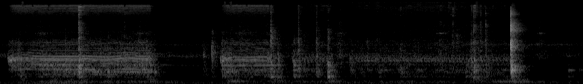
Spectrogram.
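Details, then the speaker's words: JVC HR-S3500U Super-VHS VCR, bought in 1998 and about 25 years old, after the old grease was cleaned off and fresh grease applied: a short whirr, then soft clicks and light clunks as the tape threads. Quiet, normal tape loading. "now that it's in this position I can just put just a little bit right there does sound quiet I have to go back and compare them"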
